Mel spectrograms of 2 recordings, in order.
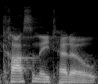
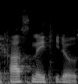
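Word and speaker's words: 重音テト: at this point that saying Kasaneto even though that's the right pronunciation just feels wrong at this point. I almost want to say Kasito still, but I'll say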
